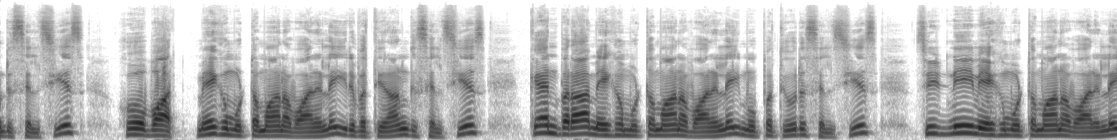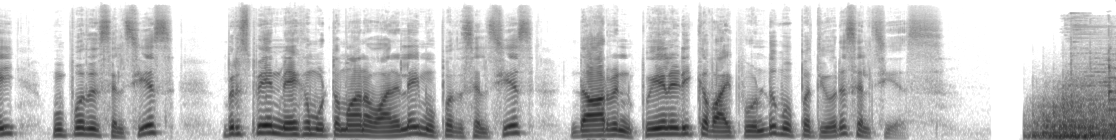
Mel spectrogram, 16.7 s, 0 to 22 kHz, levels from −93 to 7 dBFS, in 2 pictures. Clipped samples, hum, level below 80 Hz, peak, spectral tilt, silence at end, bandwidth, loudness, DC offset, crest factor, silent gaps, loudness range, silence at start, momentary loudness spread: under 0.1%; none; -46 dBFS; -2 dBFS; -6.5 dB/octave; 0 s; 17 kHz; -16 LUFS; under 0.1%; 14 dB; 15.81-16.02 s; 2 LU; 0 s; 11 LU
